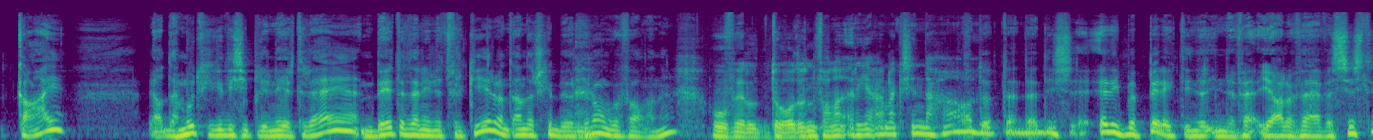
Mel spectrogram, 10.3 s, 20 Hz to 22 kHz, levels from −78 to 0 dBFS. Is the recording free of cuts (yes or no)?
yes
